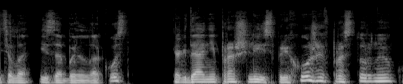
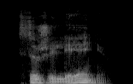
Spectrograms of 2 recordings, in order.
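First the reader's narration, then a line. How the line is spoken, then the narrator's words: Even voice. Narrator (Russian): ровным голосом ответил Гамаш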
